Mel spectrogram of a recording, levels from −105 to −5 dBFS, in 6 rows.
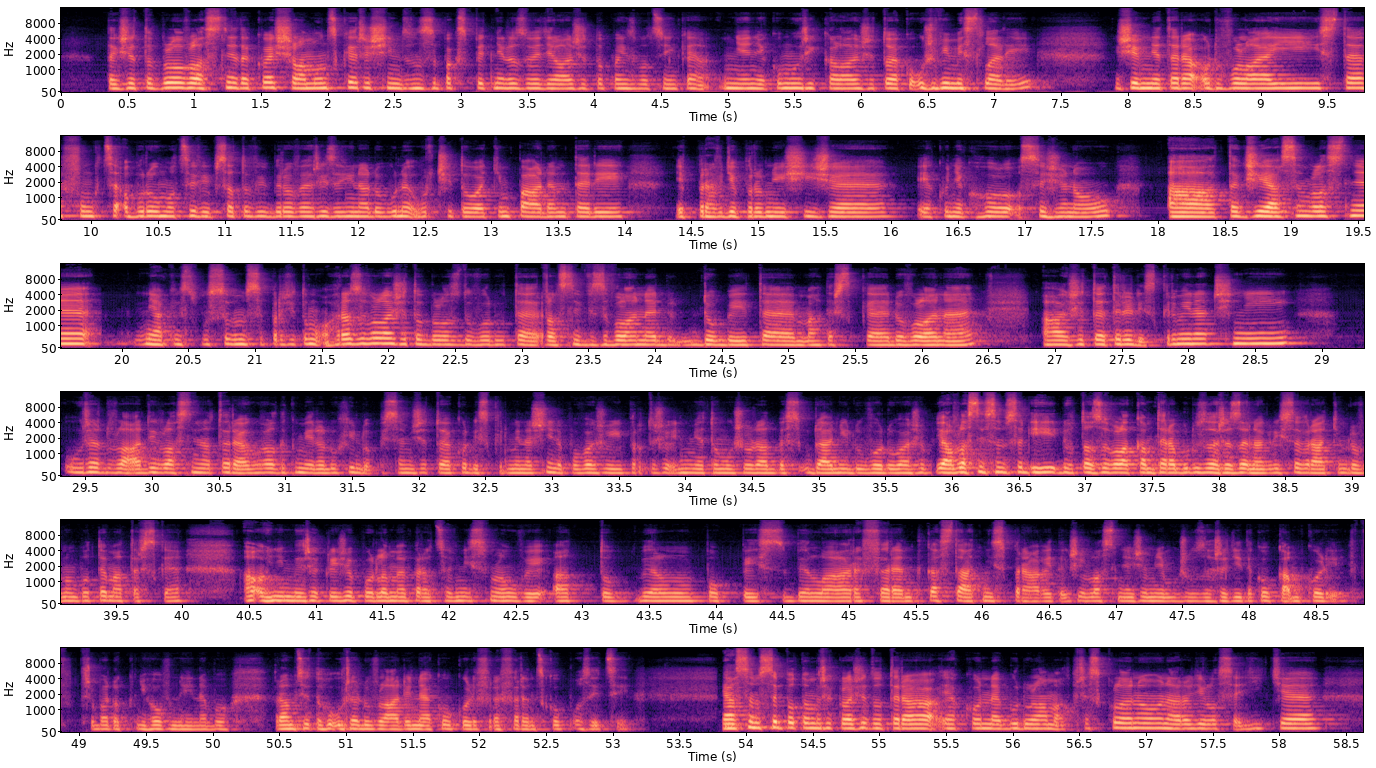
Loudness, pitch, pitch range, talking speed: -24 LUFS, 185 Hz, 170-195 Hz, 180 wpm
